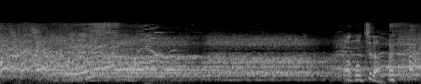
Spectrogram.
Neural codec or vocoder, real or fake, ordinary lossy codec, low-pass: none; real; none; 7.2 kHz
